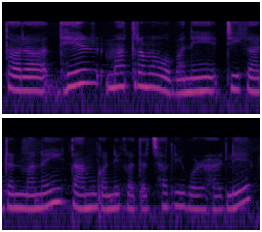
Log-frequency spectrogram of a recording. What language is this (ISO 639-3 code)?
nep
